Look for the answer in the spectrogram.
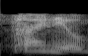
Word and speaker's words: pineal: Well, it's pronounced pineal gland.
